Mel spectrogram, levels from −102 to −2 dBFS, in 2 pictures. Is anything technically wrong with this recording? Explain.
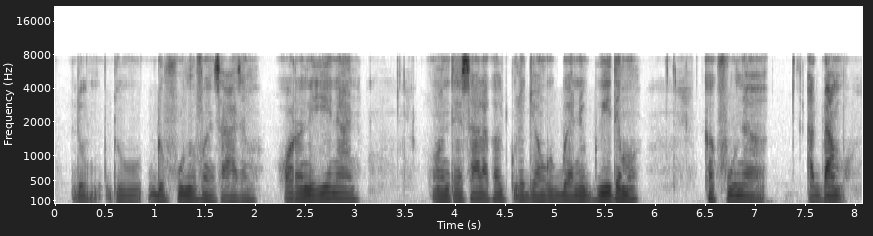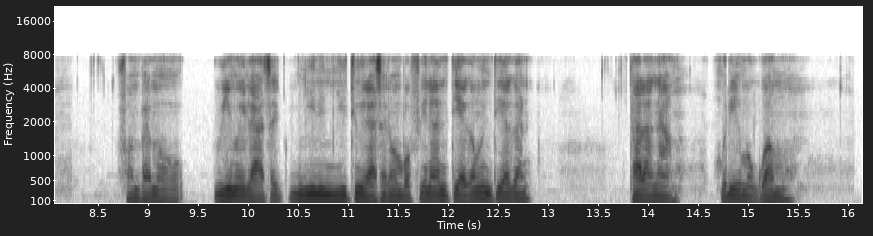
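No, nothing here calls for a fix; it's just speech coming through a Speex-coded path, and there's no fault worth pointing at.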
